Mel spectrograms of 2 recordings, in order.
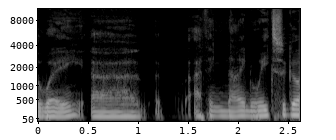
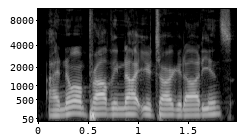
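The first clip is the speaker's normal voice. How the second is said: ordinary delivery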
